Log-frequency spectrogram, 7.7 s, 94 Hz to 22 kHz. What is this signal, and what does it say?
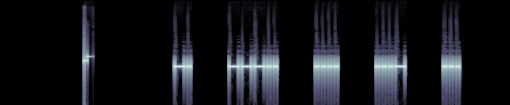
Morse code, heard as a keyed tone, about 25 wpm, spaced as for 12 wpm, 700 Hz. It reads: N8HVS
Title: USA Call Signs - 5 Characters - 4x Character Spacing - 25wpm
